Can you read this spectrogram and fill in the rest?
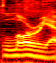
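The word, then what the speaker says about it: Lore: If Kevin Garnett comes aboard as a minority owner, if Alex Rodriguez, and I believe it's Mark Laurie, I believe it's pronounced.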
